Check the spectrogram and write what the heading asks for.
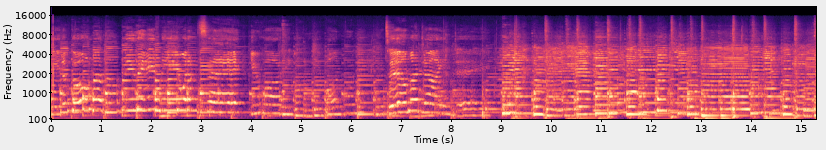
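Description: Old-time string band playing: clawhammer banjo, fiddle, acoustic guitar and upright bass, with a woman singing over them in the first part. From about nine seconds in the playing turns busier, with quick, even banjo notes.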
